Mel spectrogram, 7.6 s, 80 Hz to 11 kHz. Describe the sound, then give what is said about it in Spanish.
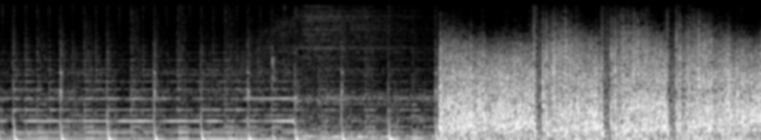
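A fireworks display at night at the opening of the San Fernando fair in Cáceres, Spain: a quick, steady string of booming pops, then a loud, dense barrage of crackling explosions that continues without pause. “Arranca de forma oficial la Feria de San Fernando en Cáceres esta noche a partir de las 10:30 con el tradicional encendido de la portada del recinto ferial con más de 500.000 de puntos de luz LED y un castillo de fuegos artificiales.”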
